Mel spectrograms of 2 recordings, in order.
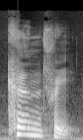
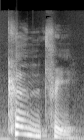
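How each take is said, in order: No difference in how they are said.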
